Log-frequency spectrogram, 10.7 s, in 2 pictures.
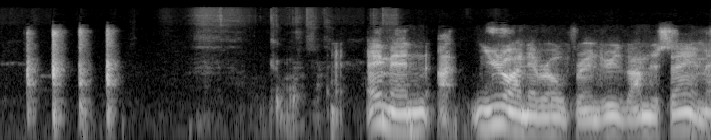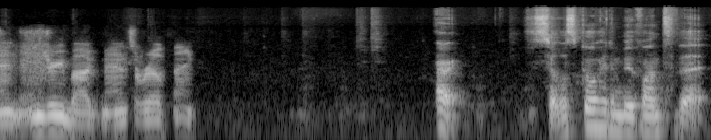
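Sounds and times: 
knocking on wood: 0:00.2 - 0:01.0
speech: 0:02.0 - 0:06.9, 0:08.6 - 0:10.6.

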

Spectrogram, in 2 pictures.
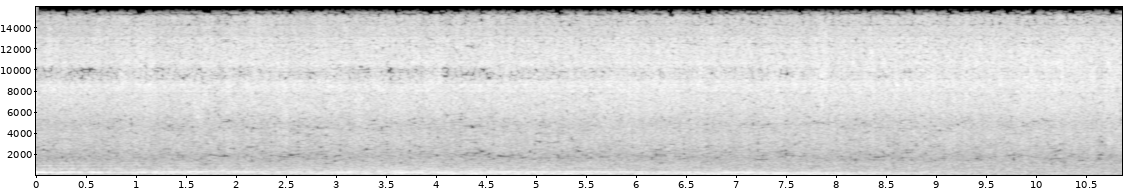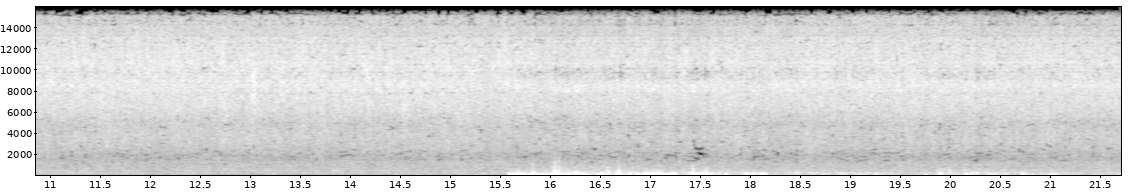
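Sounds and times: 
stormy ambience in a monastery: 0:00.0 - 0:10.0, 0:15.6 - 0:21.6
droning tone: 0:00.0 - 0:10.4.

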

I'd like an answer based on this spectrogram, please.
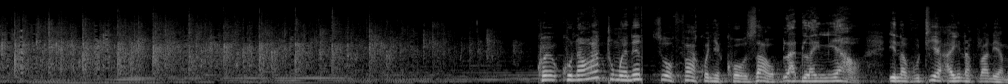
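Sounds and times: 
congregation clapping for Jesus during a Swahili-language sermon: 0:00.0 - 0:06.4
speech: 0:05.4 - 0:10.0.

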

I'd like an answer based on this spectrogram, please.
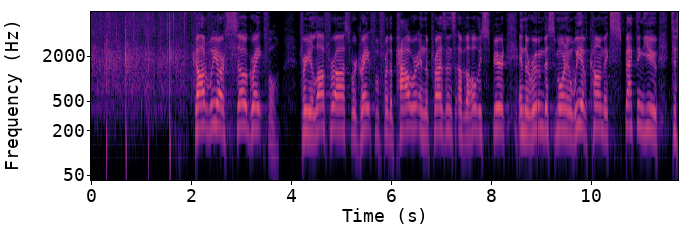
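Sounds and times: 
audience hand clapping in praise: 0:00.0 - 0:02.6
speech: 0:02.1 - 0:11.7.

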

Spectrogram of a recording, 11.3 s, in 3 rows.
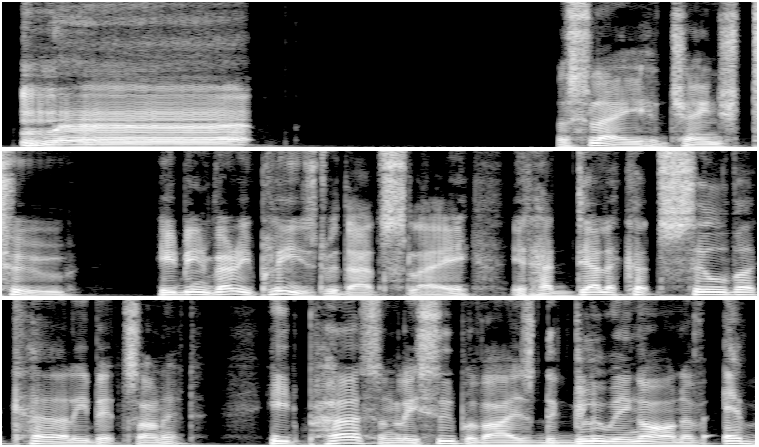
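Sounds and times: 
person imitating a pig's grunt: 0:00.0 - 0:01.3
speech: 0:00.1 - 0:00.5, 0:02.8 - 0:11.3.

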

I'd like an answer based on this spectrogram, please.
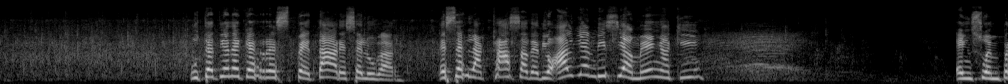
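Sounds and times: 
audience applauding: 0:00.0 - 0:05.2, 0:06.7 - 0:09.2
speech: 0:01.9 - 0:07.2, 0:09.6 - 0:10.0.

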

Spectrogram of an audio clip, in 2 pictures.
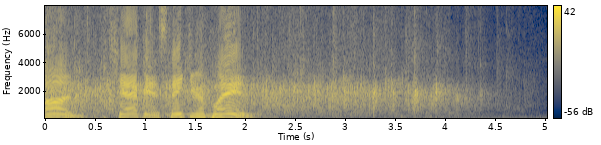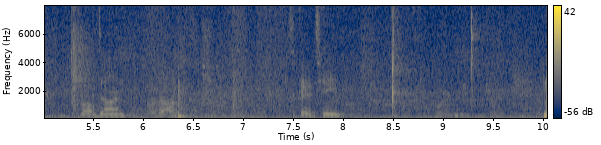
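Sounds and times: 
crowd applause cheering the winning team at a team game: 0:00.0 - 0:04.9
speech: 0:00.2 - 0:02.2.

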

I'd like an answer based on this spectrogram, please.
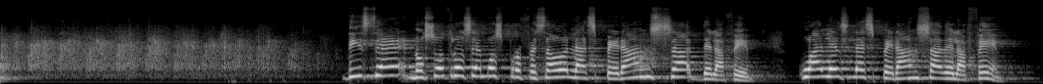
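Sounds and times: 
audience applause: 0:00.0 - 0:03.4
speech: 0:03.4 - 0:10.1.

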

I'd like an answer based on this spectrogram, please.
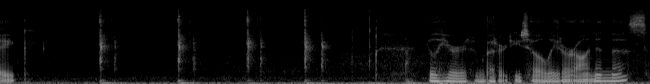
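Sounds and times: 
speech: 0:00.0 - 0:00.4, 0:04.3 - 0:06.4
typing on a light pink Razer BlackWidow Quartz mechanical keyboard with tactile switches: 0:01.8 - 0:03.4.

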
